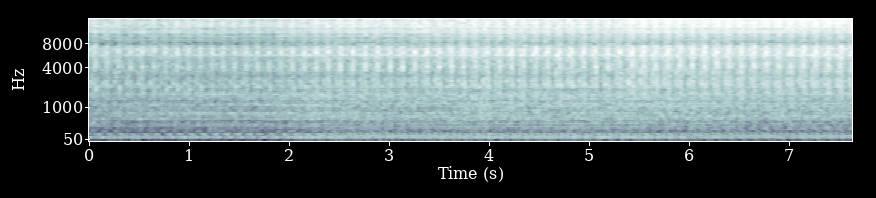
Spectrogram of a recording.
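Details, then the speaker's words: Ford LTD running on milky contaminated oil: quick, even ticking about three a second over the idle from the top end. Valve train noise from all of them. "well that's valve train noise i'm going to go ahead and get my ratchet make it a little easier okay it's all of them"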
